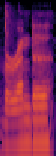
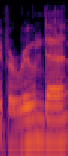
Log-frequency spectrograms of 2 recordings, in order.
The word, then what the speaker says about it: Verenda: everything fine uh Mo it's pronounced verenda people just say veruna or Veranda Vera or Vero or something which everybody can call me AR she areu is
